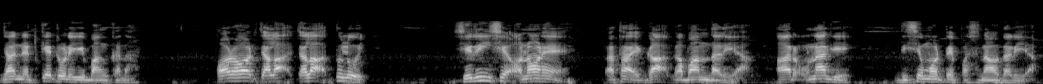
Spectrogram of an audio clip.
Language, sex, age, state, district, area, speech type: Santali, male, 60+, West Bengal, Birbhum, rural, spontaneous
